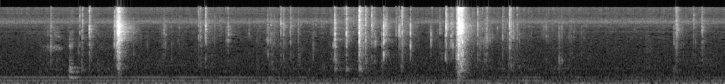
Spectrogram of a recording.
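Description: Small plastic clicks and crinkles of a Minnie Mouse surprise egg being twisted and pried open by hand, with two sharper clicks, about a second in and about halfway, and a run of light ticks between them.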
